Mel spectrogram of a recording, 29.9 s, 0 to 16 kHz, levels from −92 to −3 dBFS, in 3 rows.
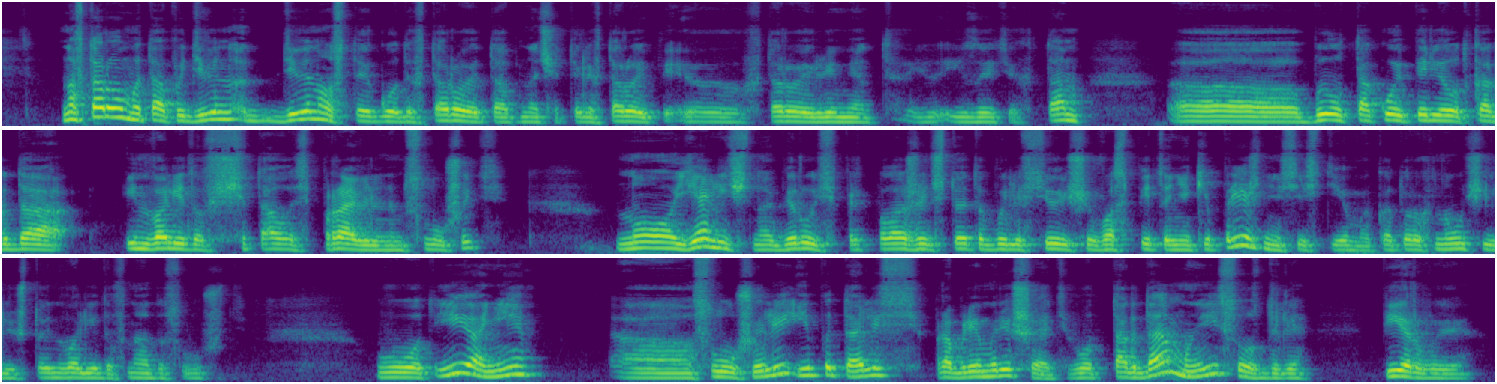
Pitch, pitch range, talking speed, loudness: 150 Hz, 135-170 Hz, 115 wpm, -20 LUFS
